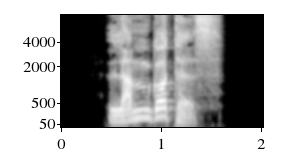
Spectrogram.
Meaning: Lamb of God (biblical title of Jesus Christ)
- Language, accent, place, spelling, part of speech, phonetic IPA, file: German, Germany, Berlin, Lamm Gottes, phrase, [lam ˈɡɔtəs], De-Lamm Gottes.ogg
